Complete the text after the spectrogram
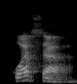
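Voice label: "kuasa", Malay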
